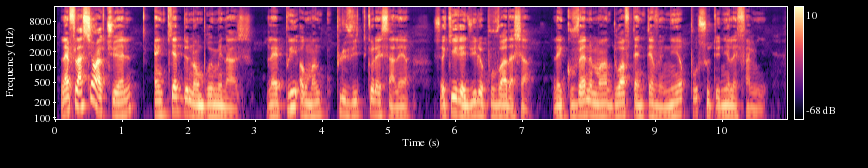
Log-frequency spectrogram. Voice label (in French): Accent africain francophone Inflation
